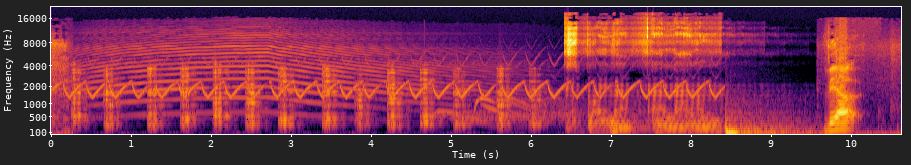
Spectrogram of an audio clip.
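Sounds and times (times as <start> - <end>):
warbling siren-like spoiler alert alarm tone: 0.2 - 9.6
loud noisy electronic burst: 6.4 - 9.6
rhythmic beat: 6.4 - 9.6
speech: 9.7 - 10.2.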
